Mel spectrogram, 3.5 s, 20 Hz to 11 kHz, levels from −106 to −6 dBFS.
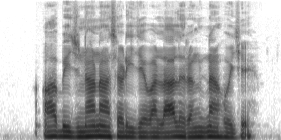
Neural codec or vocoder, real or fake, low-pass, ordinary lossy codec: none; real; none; none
